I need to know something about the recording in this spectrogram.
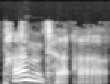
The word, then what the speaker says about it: Pantea: Did I say that right? Let me try. Pantea. Yes? Pantea. I forgot the see, this is why we have a taped show. Pantea. Accent on the first syllable.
